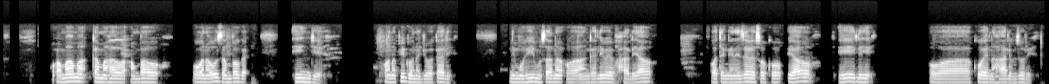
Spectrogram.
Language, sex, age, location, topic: Swahili, male, 18-24, Wajir, finance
